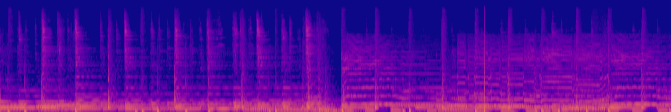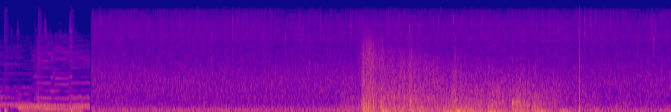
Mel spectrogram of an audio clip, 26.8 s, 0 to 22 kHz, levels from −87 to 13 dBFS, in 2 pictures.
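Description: At 9.69 s and again at 25.01 s a single sharp bang cuts through the sound. Each is invalid numbers at full scale: a calculation yielded infinite or invalid values that were clamped to maximum level for one short block, about 2.9 ms, which fits a 128-sample block.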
